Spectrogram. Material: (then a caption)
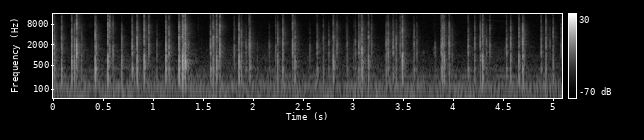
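Glass. Fingernails tap rapidly on the glass touchscreen of a small iPad mini tablet, held in the hand in a solid teal plastic/rubber case. About 28 sharp, bright clicks with very short decay and little low end follow one another in an uneven flurry.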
